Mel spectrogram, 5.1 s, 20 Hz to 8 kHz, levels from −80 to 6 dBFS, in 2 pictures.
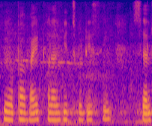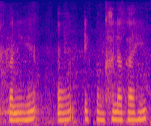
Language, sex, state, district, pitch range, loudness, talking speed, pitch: Hindi, female, Uttar Pradesh, Etah, 170-180 Hz, -20 LUFS, 180 wpm, 175 Hz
